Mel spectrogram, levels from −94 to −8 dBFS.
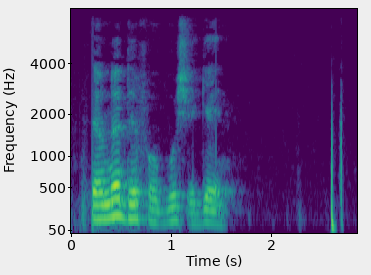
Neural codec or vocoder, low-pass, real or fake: none; 7.2 kHz; real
